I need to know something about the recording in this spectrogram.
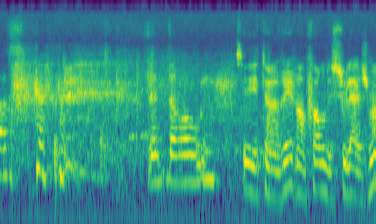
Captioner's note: Rires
